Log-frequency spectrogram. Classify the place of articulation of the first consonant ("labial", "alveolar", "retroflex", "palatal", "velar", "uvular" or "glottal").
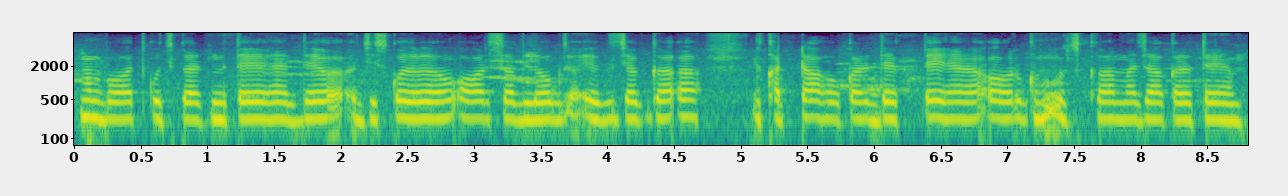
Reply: labial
